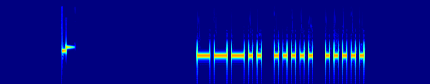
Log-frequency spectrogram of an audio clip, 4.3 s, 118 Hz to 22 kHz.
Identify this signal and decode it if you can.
Morse code, heard as a keyed tone, about 28 wpm, 700 Hz. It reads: 855
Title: Numbers - 3-Digit 28wpm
